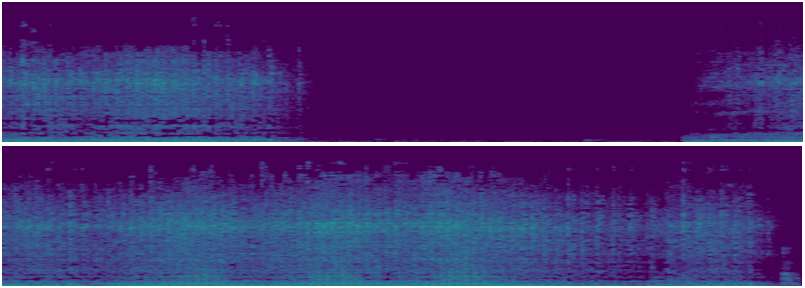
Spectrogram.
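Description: A sewing machine runs loud and steady while stitching a lined blouse, stops for about two seconds of near silence, then starts again for a long continuous run.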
